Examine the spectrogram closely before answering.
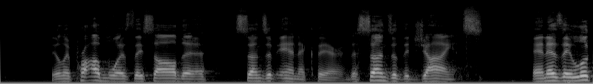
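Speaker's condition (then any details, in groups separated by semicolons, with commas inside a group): No condition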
